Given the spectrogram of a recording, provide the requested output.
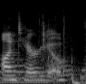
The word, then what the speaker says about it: Ontario: Ontario brimmel Land in Ontario Ontario you have to say it like Mario yeah it's just a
